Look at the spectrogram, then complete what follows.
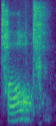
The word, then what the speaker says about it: talked: Okay, pronunciation, talked, T sound, okay?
